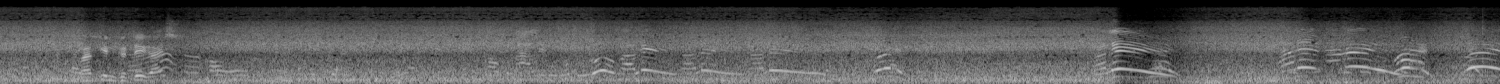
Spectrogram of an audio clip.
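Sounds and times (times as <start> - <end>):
muddy water rushing: 0.0 - 15.0
people's voices: 0.6 - 9.2.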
